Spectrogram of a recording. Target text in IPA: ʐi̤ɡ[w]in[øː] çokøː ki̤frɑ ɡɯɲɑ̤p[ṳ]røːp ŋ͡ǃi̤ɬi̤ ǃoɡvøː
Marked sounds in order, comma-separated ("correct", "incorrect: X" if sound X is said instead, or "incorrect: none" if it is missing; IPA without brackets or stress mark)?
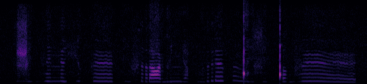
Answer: incorrect: ð, incorrect: ø, correct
